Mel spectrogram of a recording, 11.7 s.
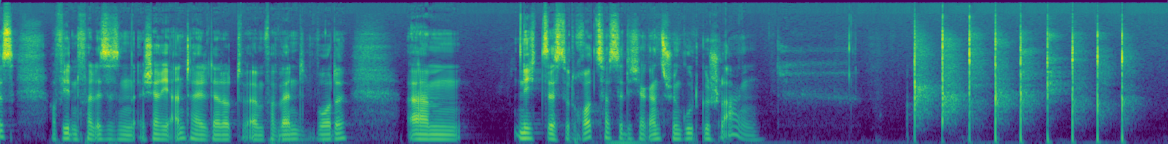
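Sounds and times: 
speech: 0.0s - 7.7s
one-handed clapping: 9.1s - 11.5s.

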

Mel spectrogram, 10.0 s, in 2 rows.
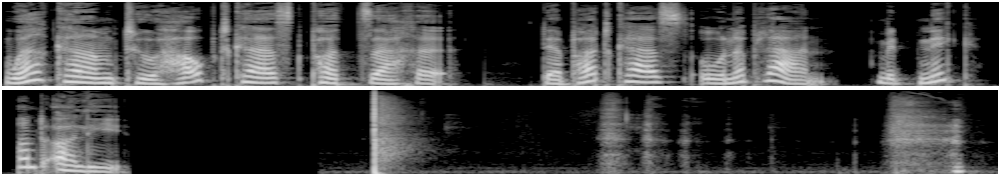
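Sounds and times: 
speech: 0.0s - 5.7s
sharp hand clap: 6.8s - 7.2s.

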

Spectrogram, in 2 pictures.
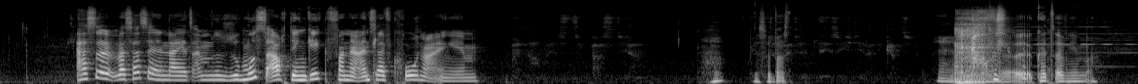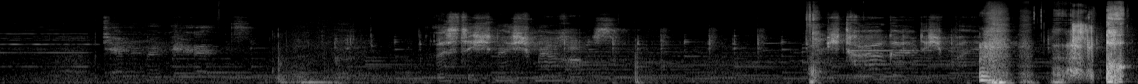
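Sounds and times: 
faint busy background: 0.0s - 22.7s
speech: 0.8s - 4.9s, 7.1s - 8.0s, 9.4s - 11.1s
person gagging and retching as vomit rises in the throat: 9.5s - 10.2s, 19.4s - 19.7s, 21.2s - 22.7s.

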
